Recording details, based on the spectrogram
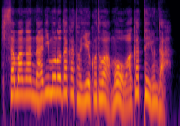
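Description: A man's voice: high voice, big pitch swings, fast, a bit bright, no echo, clean studio sound, full character voice. Man acting an urgent, earnest young hero. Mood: fierce, accusing. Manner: urgent, polite, emphatic. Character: earnest, quick-witted young male assistant turned bold accuser. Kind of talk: dramatic audiobook character reading.

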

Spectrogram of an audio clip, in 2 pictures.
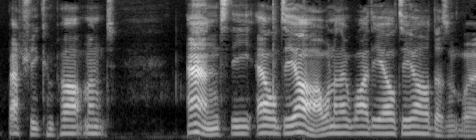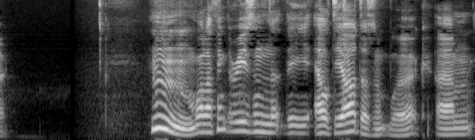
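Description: A man talks through an electronics repair at his bench. His delivery is relaxed and wry, full of small pauses and "uh"s as he thinks aloud. He sounds like a hobbyist chatting to a camera. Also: medium pitch. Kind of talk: casual tinkering commentary. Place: indoors at a workbench.

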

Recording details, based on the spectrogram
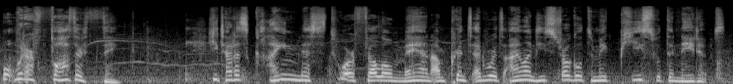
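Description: A man's voice: high voice, normal speed, faint music behind, voice pushed up, natural voice. A man voicing a pious, half-blind settler who earnestly pleads for peace. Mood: pleading.

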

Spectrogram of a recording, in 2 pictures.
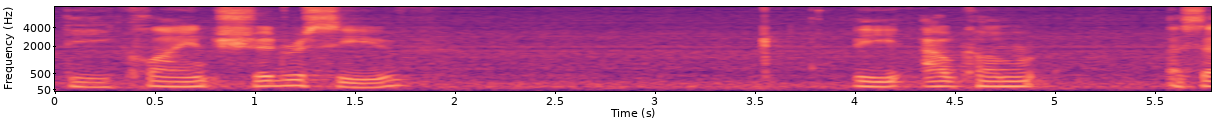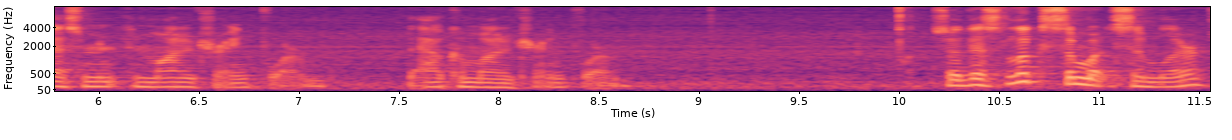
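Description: A man's voice: mid-range voice, measured pace, long pauses, sharp tone, slight background noise, poor audio. A man walking through clinic tracking forms on screen, explaining step by step with frequent ums and uhs. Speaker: clinic trainer. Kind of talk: screen-recorded software tutorial.

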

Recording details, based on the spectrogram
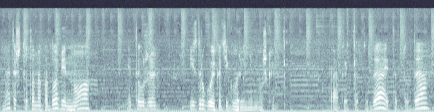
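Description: Hoarse guy narrating his truck game run, chatty, game music loud behind him. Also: mid-range voice, moderate pace. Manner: chatty, thinking aloud while driving. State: hoarse, off voice today. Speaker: gameplay video creator. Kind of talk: casual let's-play commentary.

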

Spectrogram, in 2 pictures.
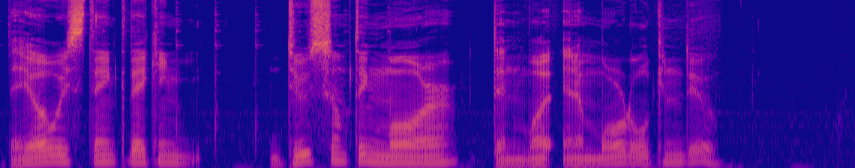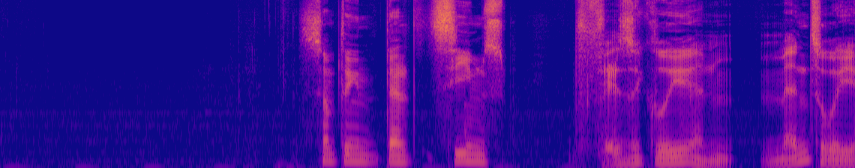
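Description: Sadistic male killer for ASMR roleplay, acted by a man: low, gravelly, taunting, with wildly swinging pitch. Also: wildly swooping pitch, no room sound, full character voice. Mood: smug menace. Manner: slow, taunting, drawn-out with sudden swings. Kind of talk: ASMR villain roleplay, close and menacing.

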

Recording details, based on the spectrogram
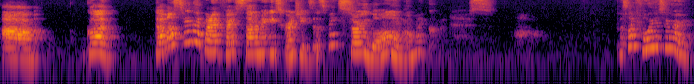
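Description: A young Australian woman chatting casually on a livestream from her sewing room, reading comments, talking fast and laughing often. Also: high voice, very animated, fairly bright tone, roomy sound. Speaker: livestream host, scrunchie maker. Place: home sewing room, indoors.

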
